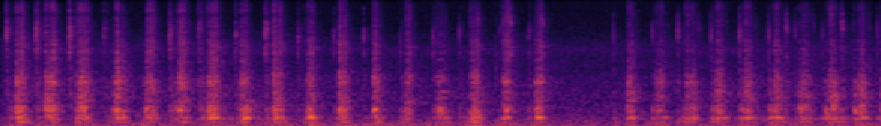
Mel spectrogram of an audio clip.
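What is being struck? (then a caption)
Black-coated copper foil scratch board. A metal-tipped stylus scratches across a flat, thin, solid black-coated copper foil scratch art board in quick, fairly regular strokes. Each stroke makes a short, dry scrape with a faint tonal ring and bright edges. The strokes pause briefly around the four-second mark, then resume.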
